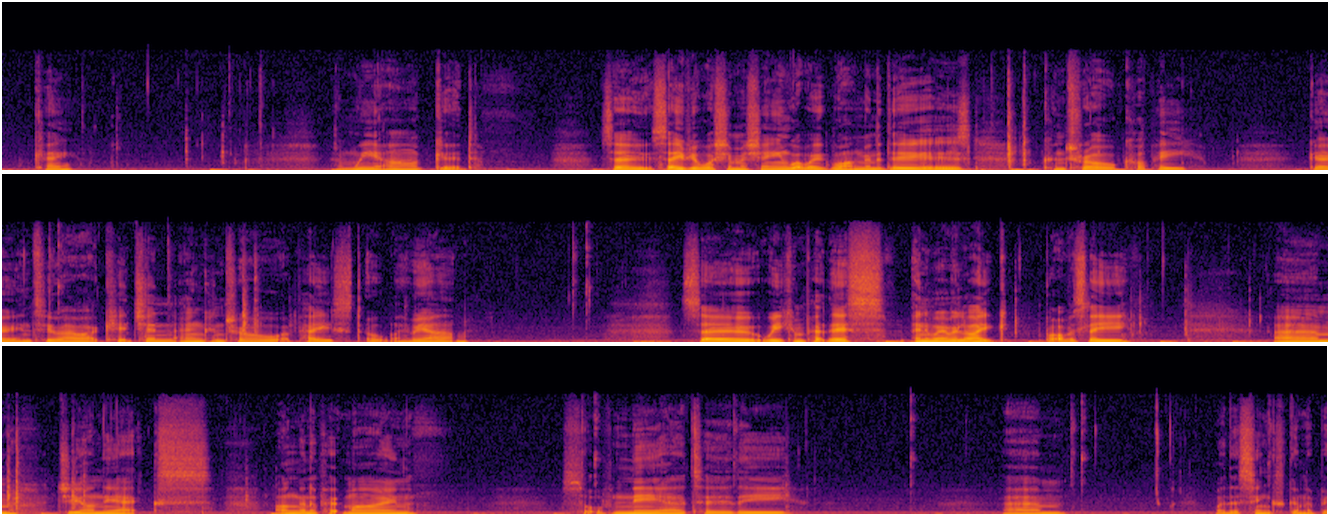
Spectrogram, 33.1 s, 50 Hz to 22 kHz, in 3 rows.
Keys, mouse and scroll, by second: 1.3-2.0 scroll down 2, 2.1 middle click, 8.4 ctrl+c, 13.0 ctrl+v, 15.7 click, 22.0 g, 28.2 click, 31.1 click, 32.6 click.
